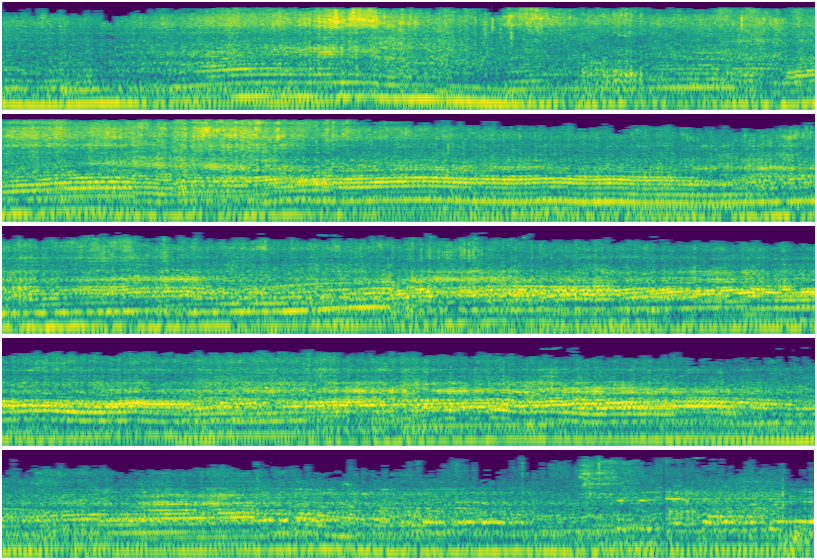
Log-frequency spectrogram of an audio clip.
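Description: Several racing car engines roar loudly outdoors.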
